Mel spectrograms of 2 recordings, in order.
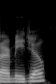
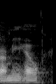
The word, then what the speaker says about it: Armijo: So it's not Armijo. It's Armijo.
